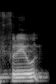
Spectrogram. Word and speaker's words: Freud: Se escribe Freud, pero se pronuncia Freud, ¿ya?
